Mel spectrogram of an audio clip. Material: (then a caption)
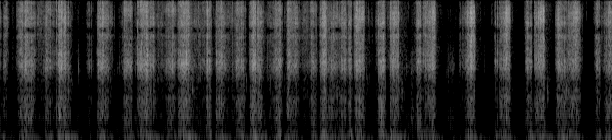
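Floral foam. A reddish earpick scrapes dry floral foam packed into a left silicone elf ear. The result is a quick, irregular run of crisp, crunchy scratching strokes with a bright, gritty hiss over a soft low rumble, each stroke stopping dry without ringing.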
